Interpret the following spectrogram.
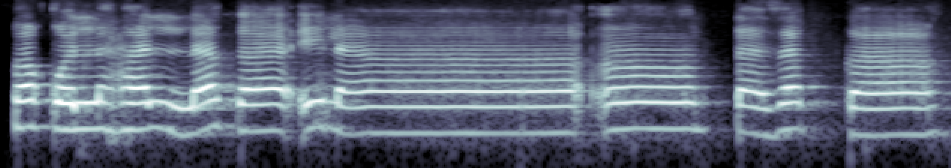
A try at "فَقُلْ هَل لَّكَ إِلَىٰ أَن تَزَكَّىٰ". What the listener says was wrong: हल्ला को फिर काफ को थोड़ा खींच दिया, हरकत को नहीं खींचना।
